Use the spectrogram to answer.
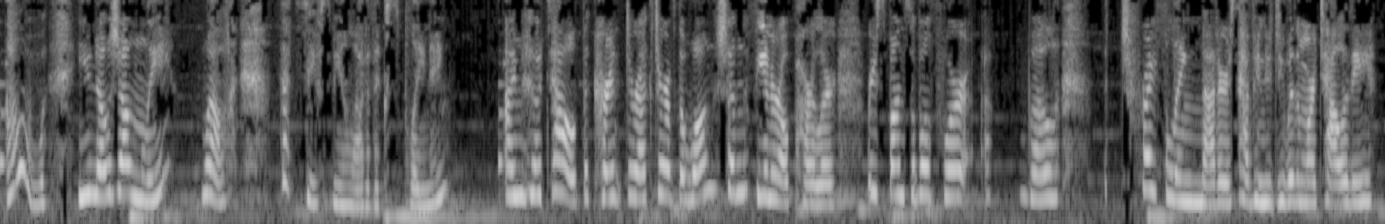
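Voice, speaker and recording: A quirky young female funeral director from a video game. Her very high voice is cheerful and theatrical, teasing and playfully morbid, over faint music. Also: moderate pace, a bit bright. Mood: playful, breezy. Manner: theatrical, teasing sales patter. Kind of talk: video game character dialogue.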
